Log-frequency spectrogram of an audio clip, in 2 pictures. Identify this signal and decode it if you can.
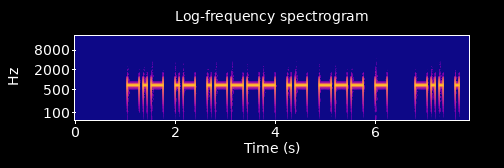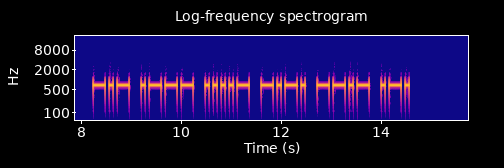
Morse code, heard as a keyed tone, about 15 wpm, 700 Hz. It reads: KA1AOT DE KJ4CQR
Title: USA Callsign DE Callsign 15wpm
